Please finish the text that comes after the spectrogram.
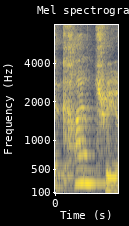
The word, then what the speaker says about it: country: Aqui não pronunciamos a letra O, temos can, country. O mesmo som daqui, sun, can, Sundays.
